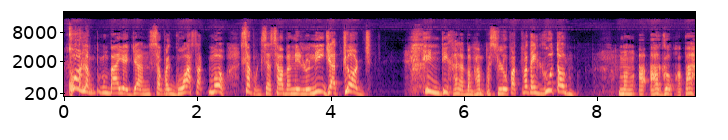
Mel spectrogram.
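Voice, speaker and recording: A woman's voice: mid-range voice, expressive, normal speed, natural voice. A woman playing a haughty, meddling middle-aged mother, scornful and scolding in Filipino radio drama style. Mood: enraged, scornful.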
